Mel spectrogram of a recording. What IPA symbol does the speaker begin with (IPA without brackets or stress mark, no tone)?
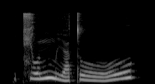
t͡ɕ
